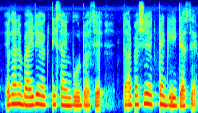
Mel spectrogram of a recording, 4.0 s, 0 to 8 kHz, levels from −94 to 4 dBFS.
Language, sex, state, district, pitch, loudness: Bengali, female, Assam, Hailakandi, 220 Hz, -13 LUFS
